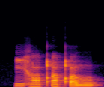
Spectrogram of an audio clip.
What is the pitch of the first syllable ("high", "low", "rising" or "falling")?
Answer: high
